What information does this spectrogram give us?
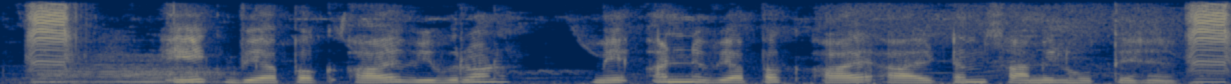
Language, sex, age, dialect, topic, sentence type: Hindi, female, 18-24, Kanauji Braj Bhasha, banking, statement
